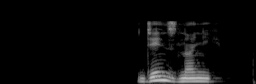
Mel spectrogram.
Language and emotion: Russian, neutral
